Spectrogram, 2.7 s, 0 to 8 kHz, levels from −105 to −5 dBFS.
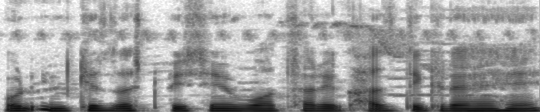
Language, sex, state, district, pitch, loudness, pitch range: Hindi, male, Bihar, Jamui, 130 Hz, -17 LUFS, 130-140 Hz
